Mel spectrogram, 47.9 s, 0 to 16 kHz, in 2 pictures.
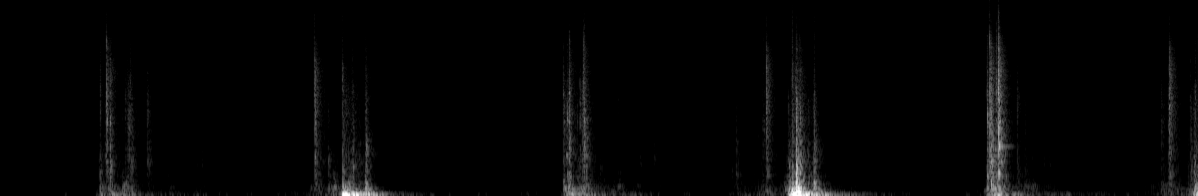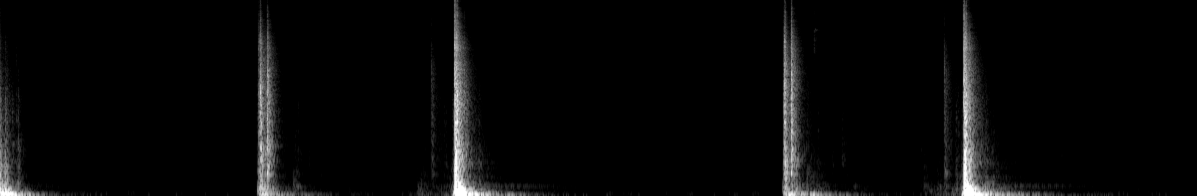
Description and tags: light wooden door opened & closed multiple times
km201(omni)> ULN-2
